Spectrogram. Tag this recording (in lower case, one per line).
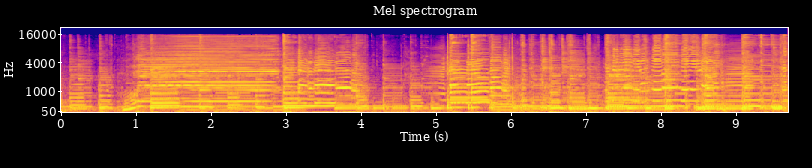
playing harmonica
